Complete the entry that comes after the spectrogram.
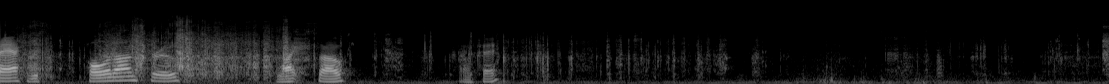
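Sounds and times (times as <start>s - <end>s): balloon rubbing and squeaking: 0.0s - 11.0s.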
